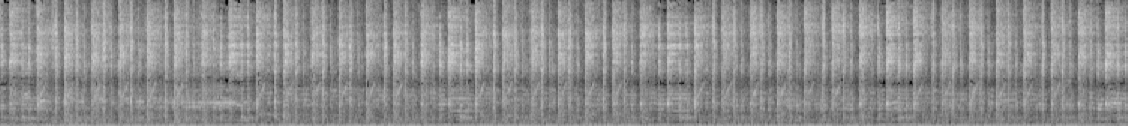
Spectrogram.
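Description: Loud electronic dance music played through a large outdoor DJ sound system, with very heavy bass and a steady driving beat.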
